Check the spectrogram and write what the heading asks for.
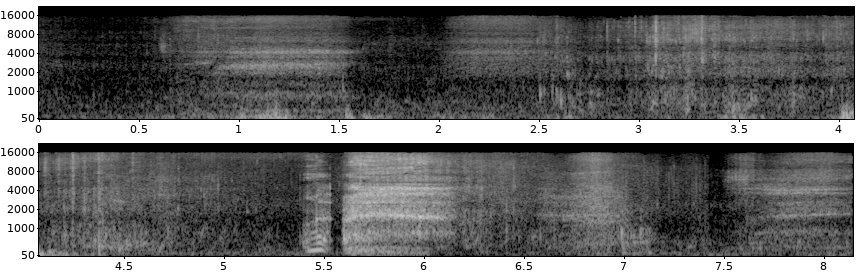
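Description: A hooked salmon thrashing and splashing at the surface beside a boat, with water slapping the hull in irregular surges. A louder, brief sound comes about five and a half seconds in.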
